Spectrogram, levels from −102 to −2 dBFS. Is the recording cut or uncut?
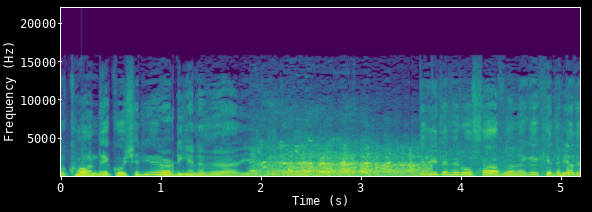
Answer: cut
